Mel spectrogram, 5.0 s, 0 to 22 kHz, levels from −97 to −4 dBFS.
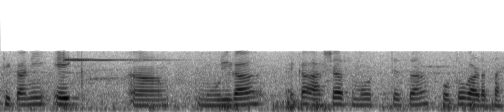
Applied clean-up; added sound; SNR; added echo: none; Door / Bell; 18 dB; none.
